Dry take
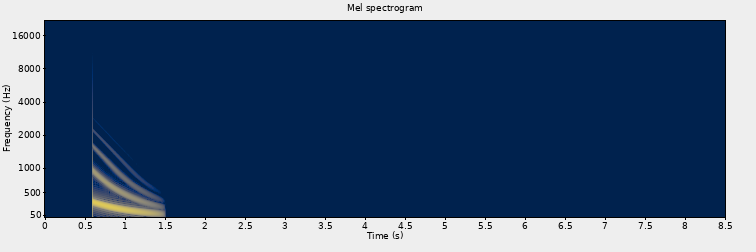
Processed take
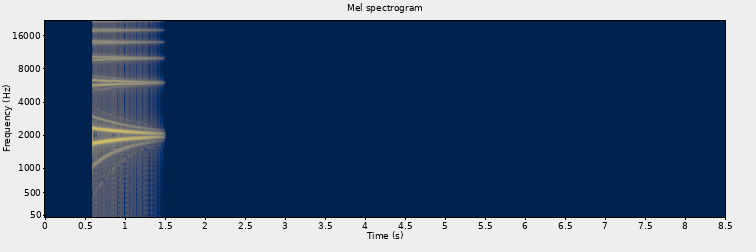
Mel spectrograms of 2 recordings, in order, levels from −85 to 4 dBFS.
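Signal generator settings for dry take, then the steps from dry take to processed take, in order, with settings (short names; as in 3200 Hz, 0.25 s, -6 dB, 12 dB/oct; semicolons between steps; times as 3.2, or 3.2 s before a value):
sub drop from 320 Hz, over 0.91 s, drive 2.5 dB, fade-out 0.69 s, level -7.5 dB
LPF 1400 Hz 6 dB/oct; polarity switched at an audio rate 2000 Hz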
